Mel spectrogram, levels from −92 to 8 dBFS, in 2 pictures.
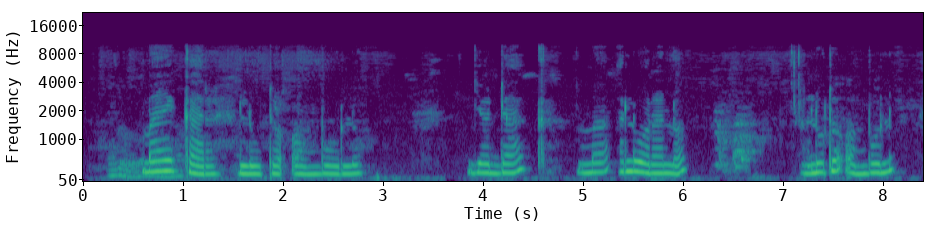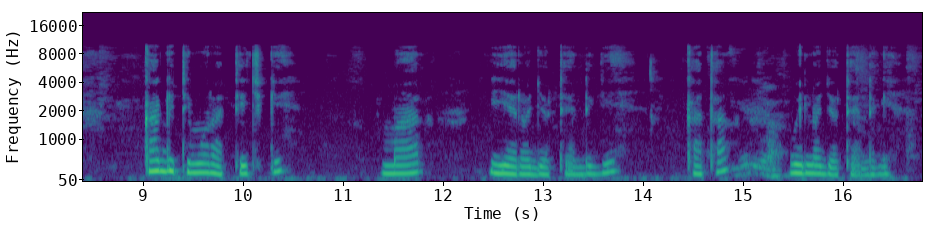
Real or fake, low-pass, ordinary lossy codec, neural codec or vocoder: real; 9.9 kHz; MP3, 96 kbps; none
